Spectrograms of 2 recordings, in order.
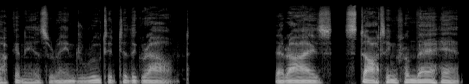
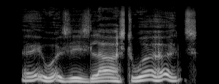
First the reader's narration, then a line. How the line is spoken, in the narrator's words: moaned Morgan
